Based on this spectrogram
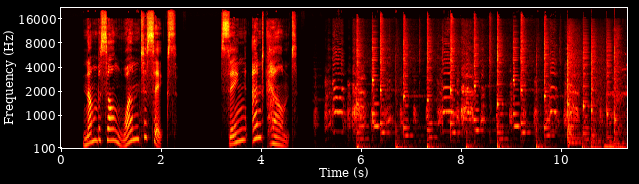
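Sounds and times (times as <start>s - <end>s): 
speech: 0.4s - 2.4s, 3.2s - 5.4s
hen clucking: 5.0s - 11.3s
higher chirps: 5.8s - 11.3s
bouncy rhythmic music backing: 5.9s - 11.3s.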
